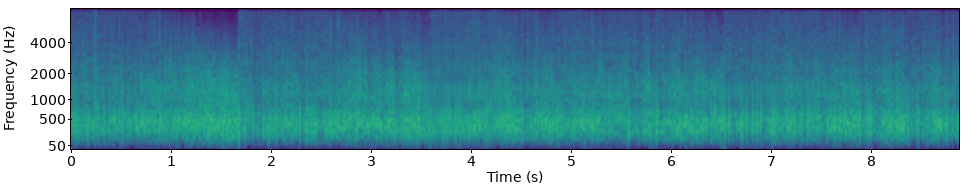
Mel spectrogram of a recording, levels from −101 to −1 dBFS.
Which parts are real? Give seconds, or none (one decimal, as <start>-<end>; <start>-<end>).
0.0-3.5; 4.3-8.9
